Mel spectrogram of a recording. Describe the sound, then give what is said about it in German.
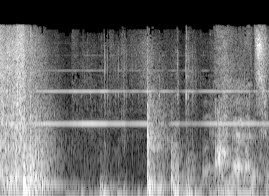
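A refrigerator door shuts with a single dull thunk, cutting off a steady high-pitched alarm tone from the fridge's door-open safety alarm that had been ringing; low murmuring voices and shuffling surround it. “Mach es mal wieder zu.”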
